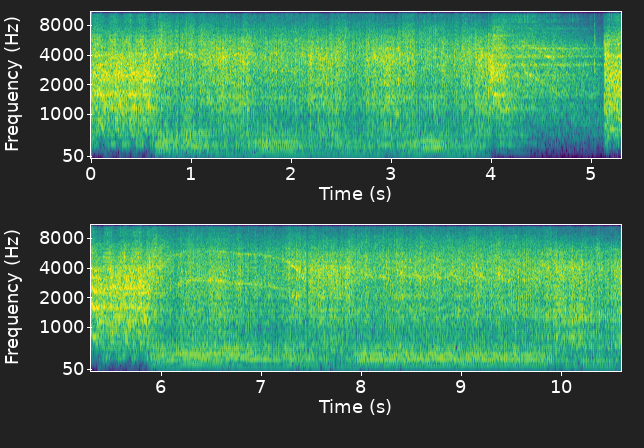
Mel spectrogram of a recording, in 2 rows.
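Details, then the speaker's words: BMW K1200 R motorcycle that runs rough and cuts out, started after clearing stored fault codes: catches and revs but stumbles and sags unevenly, nearly stalling; rough-running engine, all exhaust pipes hot. "All the exhaust pipes are hot, so doesn't sound too good."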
